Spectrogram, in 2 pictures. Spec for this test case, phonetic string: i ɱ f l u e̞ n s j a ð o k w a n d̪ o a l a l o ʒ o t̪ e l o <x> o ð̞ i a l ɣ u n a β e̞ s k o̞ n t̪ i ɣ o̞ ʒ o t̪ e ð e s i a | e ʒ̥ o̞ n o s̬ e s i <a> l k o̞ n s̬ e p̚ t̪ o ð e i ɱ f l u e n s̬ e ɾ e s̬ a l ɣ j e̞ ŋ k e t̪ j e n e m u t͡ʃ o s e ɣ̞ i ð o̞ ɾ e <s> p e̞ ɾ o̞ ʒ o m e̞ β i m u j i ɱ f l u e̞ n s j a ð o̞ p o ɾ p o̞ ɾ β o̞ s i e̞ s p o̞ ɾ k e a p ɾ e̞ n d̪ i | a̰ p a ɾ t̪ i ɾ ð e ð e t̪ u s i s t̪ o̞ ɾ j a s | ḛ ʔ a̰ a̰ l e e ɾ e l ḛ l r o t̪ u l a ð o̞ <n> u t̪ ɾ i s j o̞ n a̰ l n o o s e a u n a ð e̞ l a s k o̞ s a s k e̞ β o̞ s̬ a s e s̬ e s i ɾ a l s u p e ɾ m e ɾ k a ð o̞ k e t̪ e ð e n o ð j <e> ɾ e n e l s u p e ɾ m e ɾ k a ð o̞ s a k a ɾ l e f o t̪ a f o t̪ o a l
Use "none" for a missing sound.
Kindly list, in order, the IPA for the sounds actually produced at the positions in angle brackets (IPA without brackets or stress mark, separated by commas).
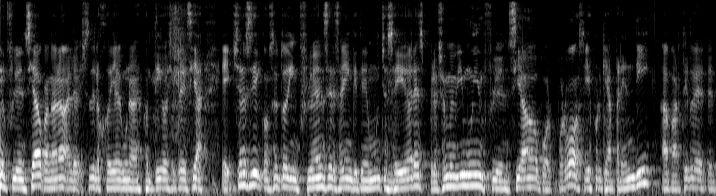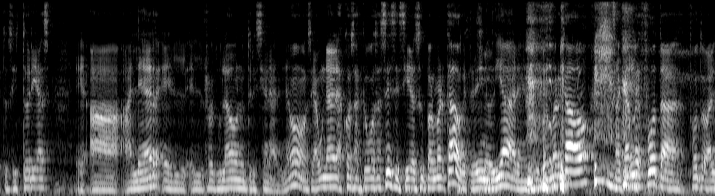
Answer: x, e, s, n, a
